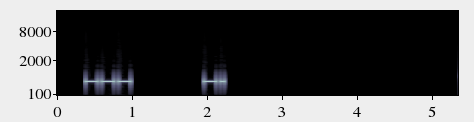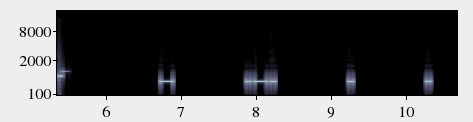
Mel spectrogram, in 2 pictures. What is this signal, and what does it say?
Morse code, heard as a keyed tone, about 22 wpm, spaced as for 8 wpm, 700 Hz. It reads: ON TREE
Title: 6x Character Spacing - Top 300 Words - 22wpm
